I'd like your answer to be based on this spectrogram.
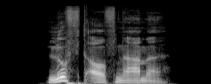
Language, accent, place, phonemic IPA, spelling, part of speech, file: German, Germany, Berlin, /ˈlʊftʔaʊ̯fnaːmə/, Luftaufnahme, noun, De-Luftaufnahme.ogg
- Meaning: aerial photograph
